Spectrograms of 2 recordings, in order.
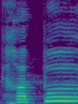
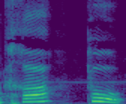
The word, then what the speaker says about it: crapaud: Où est-ce que j'entends O dans crapaud? Donc, dans la deuxième syllabe. Par contre, alors si on montre à son enfant le mot crapaud, il va bien se rendre compte que pourtant il n'y a pas de O.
